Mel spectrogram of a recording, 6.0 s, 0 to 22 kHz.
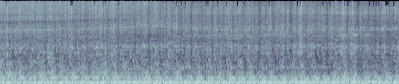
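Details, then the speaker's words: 1975 Suburban with a 6.0 LQ9 V8 swapped from a 2004 Escalade, first start with no exhaust or cooling system: loud open-pipe rumble, choppy and uneven at roughly two pulses a second. Runs rough; owner blames the missing O2 sensor. "missing an O2 sensor, so it's going to run a little weird. There it is. First start."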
